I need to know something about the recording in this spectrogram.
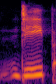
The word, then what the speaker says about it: Diep: I said Deep. I say Deep, but okay. No, I've been saying Diep the whole time.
